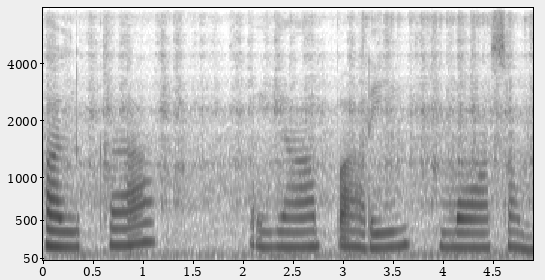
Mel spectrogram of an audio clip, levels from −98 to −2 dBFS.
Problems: background sounds at intervals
